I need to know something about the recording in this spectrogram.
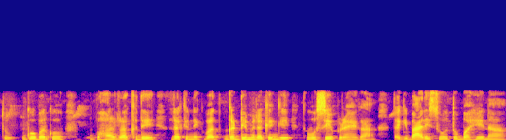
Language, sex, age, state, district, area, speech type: Hindi, female, 18-30, Uttar Pradesh, Prayagraj, rural, spontaneous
